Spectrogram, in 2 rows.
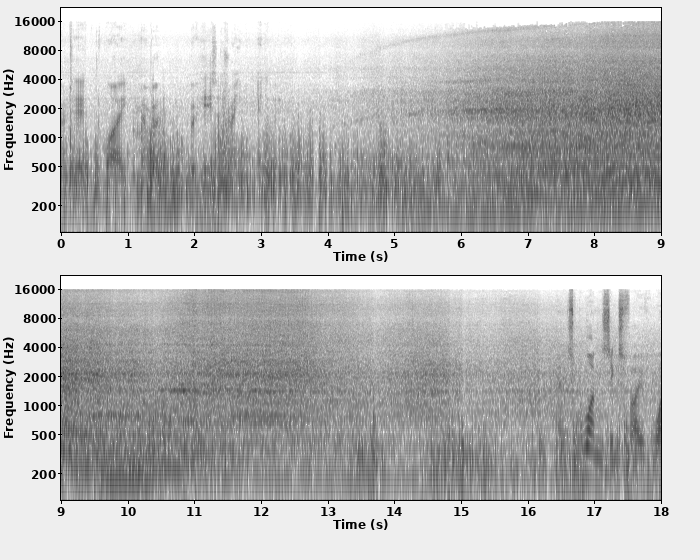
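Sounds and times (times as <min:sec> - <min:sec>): diesel engine drone: 0:02.7 - 0:18.0
train wheels rushing on rail: 0:04.0 - 0:16.9.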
